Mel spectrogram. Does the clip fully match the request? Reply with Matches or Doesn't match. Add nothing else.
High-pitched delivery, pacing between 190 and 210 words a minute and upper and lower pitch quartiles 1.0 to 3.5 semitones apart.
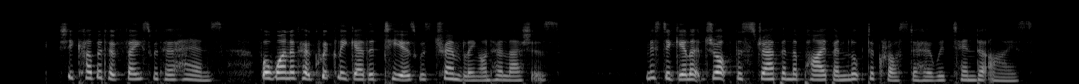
Doesn't match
